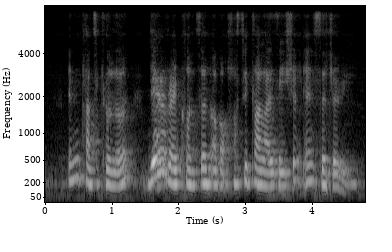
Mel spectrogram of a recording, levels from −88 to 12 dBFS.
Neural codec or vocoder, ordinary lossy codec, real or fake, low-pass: codec, 32 kHz, 1.9 kbps, SNAC; none; fake; 7.2 kHz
